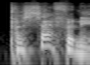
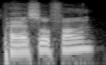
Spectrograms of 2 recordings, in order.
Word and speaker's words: Persephone: If you had Perseceny in there, I'd get cuz she's under that dual contract. If you had Uh actually JP, you pronounce it Persephone.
